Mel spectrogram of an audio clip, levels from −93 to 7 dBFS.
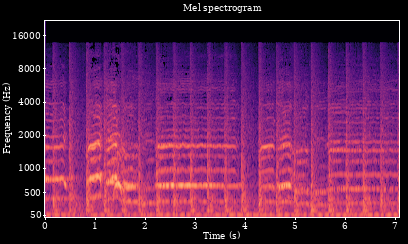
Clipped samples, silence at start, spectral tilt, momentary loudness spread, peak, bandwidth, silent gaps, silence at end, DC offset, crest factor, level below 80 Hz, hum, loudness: under 0.1%; 0 s; -5 dB/octave; 11 LU; 0 dBFS; 14 kHz; none; 0 s; under 0.1%; 18 dB; -30 dBFS; none; -18 LUFS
